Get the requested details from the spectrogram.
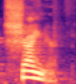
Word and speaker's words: Scheinert: Scheinert.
